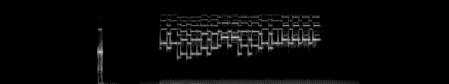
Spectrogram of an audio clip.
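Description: A single mobile phone keypad beep, then a short electronic ringtone melody of quick high notes that runs for about a second and a half and cuts off.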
